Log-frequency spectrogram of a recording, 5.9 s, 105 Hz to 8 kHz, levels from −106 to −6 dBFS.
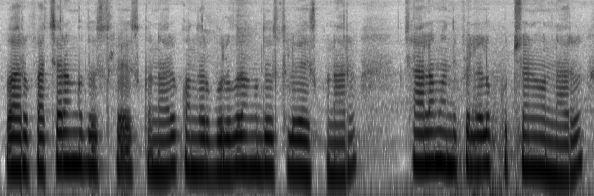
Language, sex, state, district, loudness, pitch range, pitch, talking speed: Telugu, female, Telangana, Hyderabad, -14 LUFS, 185-200 Hz, 195 Hz, 120 wpm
